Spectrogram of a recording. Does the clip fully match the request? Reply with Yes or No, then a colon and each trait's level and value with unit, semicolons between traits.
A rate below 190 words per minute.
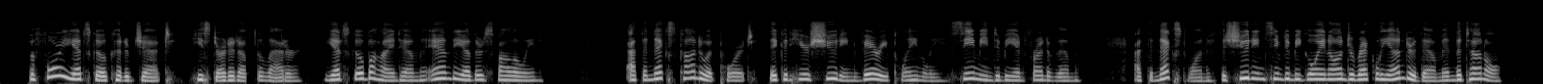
No: average, 200 wpm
